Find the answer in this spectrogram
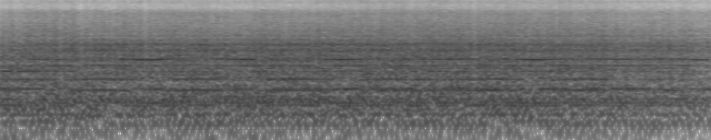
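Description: Cog railway train running, heard from on board: a steady noise of engine and track with a few held whining tones, starting to fade near the end.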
